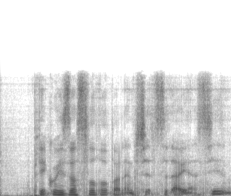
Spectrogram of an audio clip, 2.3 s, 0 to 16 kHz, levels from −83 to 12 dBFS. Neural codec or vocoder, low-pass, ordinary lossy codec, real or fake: autoencoder, 22.05 kHz, a latent of 192 numbers a frame, VITS, trained on many speakers; 9.9 kHz; MP3, 96 kbps; fake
